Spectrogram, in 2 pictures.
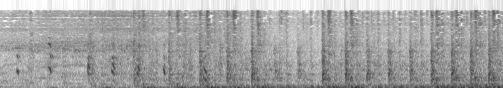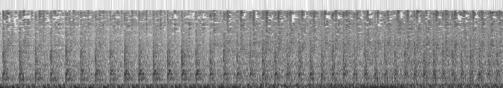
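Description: A car engine starts up in the armoured 'bulletproof comfort mobile': rough, uneven cranking settles into a loud, fast, steady rattling run that grows slightly louder, with no voices.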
